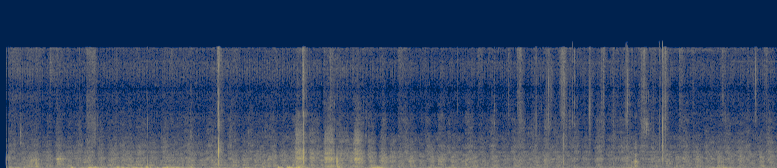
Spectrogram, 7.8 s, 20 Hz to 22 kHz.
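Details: German Shepherds outdoors in nature near Sari, Iran, recorded on an iPhone 11 Pro Max; rapid, breathy panting bursts in quick succession over rustling ground noise.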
